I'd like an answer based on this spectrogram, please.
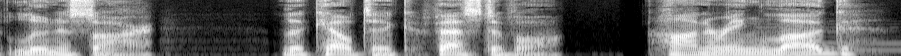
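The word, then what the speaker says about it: Lughnasadh: Lugnasad pronounced Lunisar, the Celtic festival honoring Lug, the god of light craftsmanship and war.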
